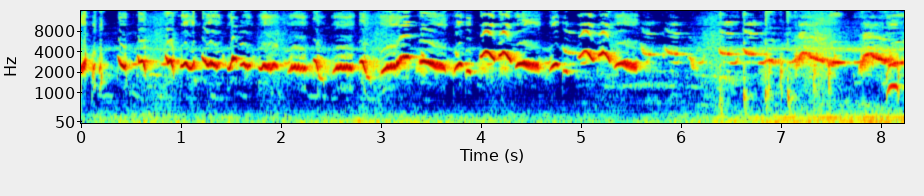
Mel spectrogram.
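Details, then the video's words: Chinese hwamei singing in the morning for contest practice, fast clipped whistled notes in a steady run, shifting to longer rising and falling phrases, with a faint low hum in the background. "Hoạ Mi Hót Đấu /hoạ mi hót sáng luyện giọng"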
